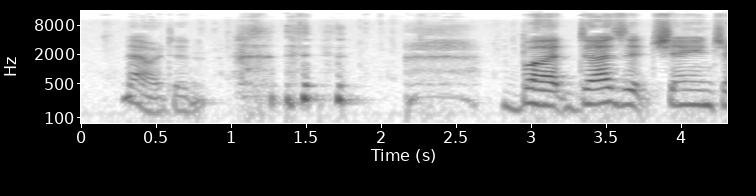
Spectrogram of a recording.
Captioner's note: laughter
